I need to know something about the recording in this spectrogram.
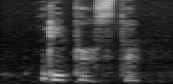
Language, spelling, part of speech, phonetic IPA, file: Polish, riposta, noun, [rʲiˈpɔsta], LL-Q809 (pol)-riposta.wav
